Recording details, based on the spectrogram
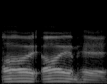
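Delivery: very slow, drawn-out, loud, booming, grand heroic voice. Doing the impression after the other speaker mentions it: All Might impression. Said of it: "your All Might impression".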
